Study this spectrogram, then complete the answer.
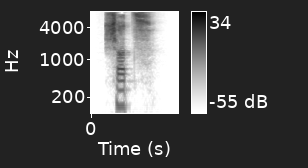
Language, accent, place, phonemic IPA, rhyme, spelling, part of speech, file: German, Germany, Berlin, /ʃat͡s/, -ats, Schatz, noun, De-Schatz.ogg
- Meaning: 1. treasure 2. darling, sweetheart, honey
